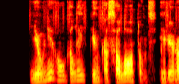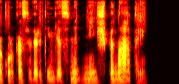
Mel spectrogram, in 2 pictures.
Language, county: Lithuanian, Šiauliai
